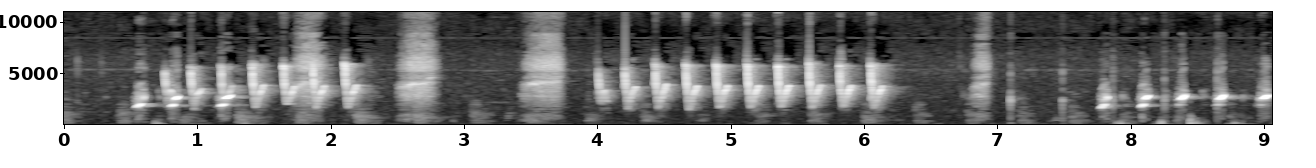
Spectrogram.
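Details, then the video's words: Bar-winged prinia (ciblek) song, played to make other ciblek sing: long rattling series of high, sharp, down-slurred notes in several runs, ending with quieter paired chirps and a few clicks. "BURUNG CIBLEK Mu bakal ..langsung ikutan bunyi"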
